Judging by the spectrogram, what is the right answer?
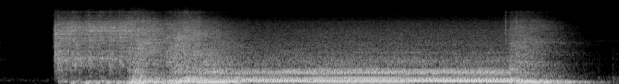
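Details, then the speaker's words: Toyota JZ engine with the MAF sensor installed correctly and wired properly: quick crank, catches at once, brief flare, then a smooth steady idle with no stumble. Normal start and idle as a baseline. "okay so you can hear everything is happy everything is fine no dramas"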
